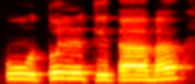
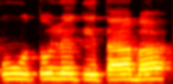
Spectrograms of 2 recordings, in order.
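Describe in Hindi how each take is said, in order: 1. l ध्वनि के बाद कोई स्वर नहीं आता है। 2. l ध्वनि के बाद a स्वर आता है। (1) "बल्कि ऊतुल किताब इस तरीके से पढ़ेंगे" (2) "उसके ऊपर ज़बर न हो जाए। जैसे ऊतुल किताब ऐसा नहीं पढ़ेंगे"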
